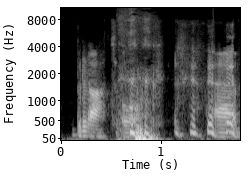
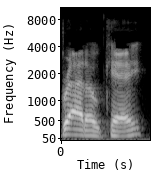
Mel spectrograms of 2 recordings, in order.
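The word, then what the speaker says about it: BratOK: And whenever I get the chance to say his name, I want to say it the proper way, Brat Ok. Because American casters, they just get it wrong. He's not Brad OK, he's Brat Ok, which means something akin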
